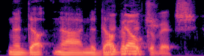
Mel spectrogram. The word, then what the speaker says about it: Nedeljkovic: Nedeljkovic.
